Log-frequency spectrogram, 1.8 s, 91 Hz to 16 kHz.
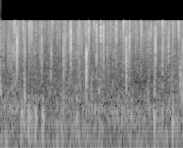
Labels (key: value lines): label: biophony
recorder: SoundTrap 300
